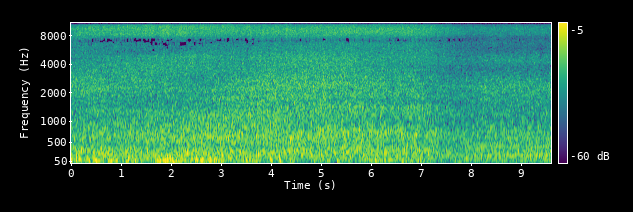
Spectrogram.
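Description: Shallow river rushing over rocks, a steady hiss of running water, with wind rumbling on the microphone in the first couple of seconds.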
